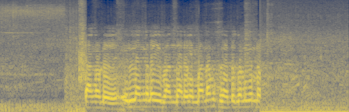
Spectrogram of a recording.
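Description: A loudspeaker blares an announcement.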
